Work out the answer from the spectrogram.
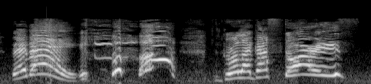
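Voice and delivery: high, loud cackling laughter; shrieking laugh. Real, not acted. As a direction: laugh till you scream it out. Shrieking laugh about stories.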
